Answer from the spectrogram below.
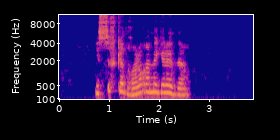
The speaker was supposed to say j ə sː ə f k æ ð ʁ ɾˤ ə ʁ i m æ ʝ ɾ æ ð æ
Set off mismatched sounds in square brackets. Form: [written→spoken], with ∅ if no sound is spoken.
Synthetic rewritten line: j ə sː ə f k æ ð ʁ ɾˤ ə ʁ [i→æ] m æ ʝ ɾ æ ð æ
